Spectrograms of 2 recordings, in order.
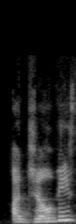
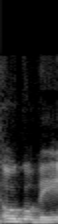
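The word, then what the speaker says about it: Ogilvie: told me, took me off because I have Agilvi syndrome. Now my blood sugar is running higher than it has been. What should I do or take to combat this? Um, Thanks. So that's it's pronounced Ogilvy, and that just was for you, but like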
